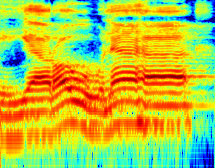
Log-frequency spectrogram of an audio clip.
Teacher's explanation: یوم یرونہا، یا اور را کو بھی جلدی پڑھیں گے، نون کو بھی جلدی پڑھیں گے، ہا کو کھینچیں گے، لیکن را کو پر کر کے پڑھیں گے۔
